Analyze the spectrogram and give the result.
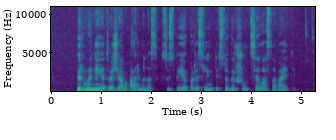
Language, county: Lithuanian, Telšiai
